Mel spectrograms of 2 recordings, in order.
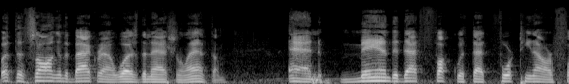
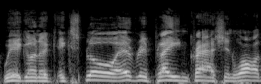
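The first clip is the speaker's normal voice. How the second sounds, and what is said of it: Poor put-on Australian accent. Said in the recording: “That's a terrible Australian accent.”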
